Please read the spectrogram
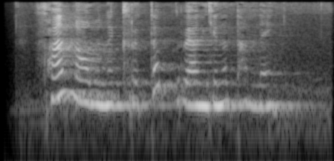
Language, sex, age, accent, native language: Uzbek, female, 19-29, Toshkent shahri, Uzbek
